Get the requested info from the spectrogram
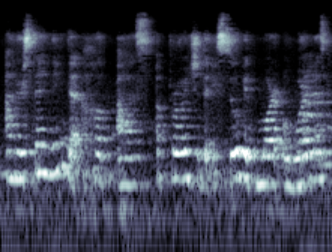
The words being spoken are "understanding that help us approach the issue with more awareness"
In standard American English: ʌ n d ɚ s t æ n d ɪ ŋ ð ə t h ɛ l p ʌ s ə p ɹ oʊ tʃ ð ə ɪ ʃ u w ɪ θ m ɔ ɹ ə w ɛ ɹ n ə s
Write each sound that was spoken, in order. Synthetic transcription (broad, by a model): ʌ n d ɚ s t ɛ n d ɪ ŋ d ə t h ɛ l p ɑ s ə p ɹ oʊ tʃ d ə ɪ s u w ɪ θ m ɔ ɹ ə w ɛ ɹ n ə s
